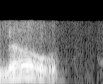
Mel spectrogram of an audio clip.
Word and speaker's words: know: No. K-N-O-W. No. But damn, it gets me when you understand that the silent letter is K. It's silent.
